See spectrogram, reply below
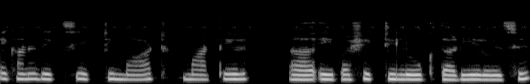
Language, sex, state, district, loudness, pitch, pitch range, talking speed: Bengali, female, West Bengal, North 24 Parganas, -21 LUFS, 235 Hz, 225-245 Hz, 125 wpm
